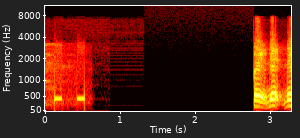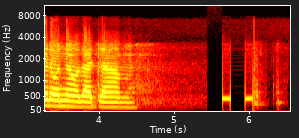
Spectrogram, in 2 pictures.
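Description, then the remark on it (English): Telephone line beeps sound in two pairs, short steady mid-pitched tones at the start and again near the end, with a person speaking briefly in between. “that they have the beep. Beep, beep, beep, beep, beep, beep.”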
